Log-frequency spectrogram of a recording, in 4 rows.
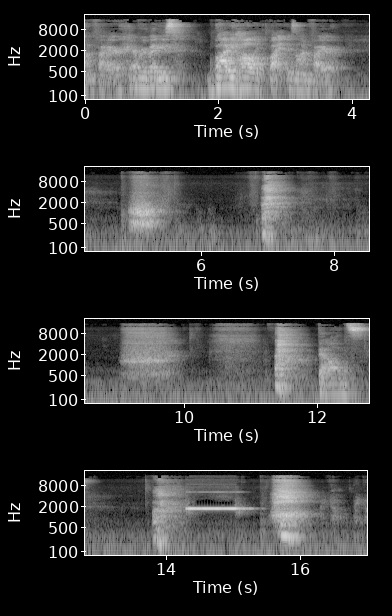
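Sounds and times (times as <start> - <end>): woman breathing hard: 4.0 - 5.7, 9.0 - 12.0.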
